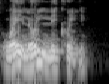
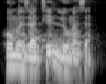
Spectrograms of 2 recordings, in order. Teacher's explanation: So if you have a noon with sukoon or a tanween followed by a lam, then what you do is you drop the noon sound and replace it, just merge it with the lam sound. So waylun likulli becomes waylul likulli. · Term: idgham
